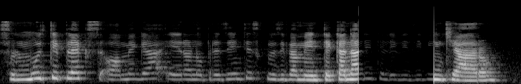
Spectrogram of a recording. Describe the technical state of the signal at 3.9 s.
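Audio dropout to a faint residue, 3.58 to 4.34 s: the speech abruptly falls to a faint leak about 30 dB down, likely lost while the path stayed live.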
